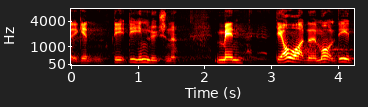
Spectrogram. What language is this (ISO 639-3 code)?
dan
